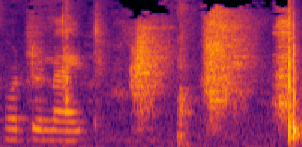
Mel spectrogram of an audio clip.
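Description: A woman speaking briefly in short breathy phrases, with a sharp loud burst just before the end.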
